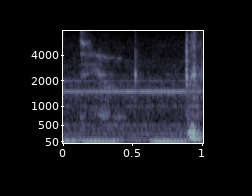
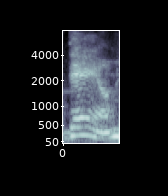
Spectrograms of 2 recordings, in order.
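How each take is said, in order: First: A breathless whispered "Damn." under the breath; whispered curse. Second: "Damn." replayed much louder, laughing it off; loud replay of a curse. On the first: Real, not acted. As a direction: let "Damn." slip out as a whisper. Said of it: "You guys heard me?". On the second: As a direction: replay "Damn." loudly for the viewers. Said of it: "I'm like".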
